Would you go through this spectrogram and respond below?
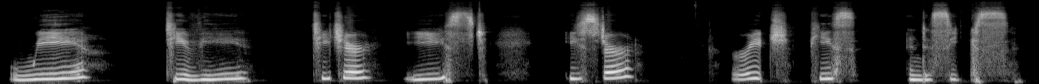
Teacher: The tongue is high, front, the lips are unrounded, and it is tense. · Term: lowercase I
